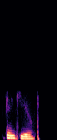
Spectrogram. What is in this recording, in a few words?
voicemail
